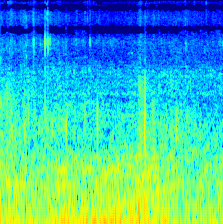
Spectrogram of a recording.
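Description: Steady rush of a partly iced-over river flowing, with a few faint trickling ticks.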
